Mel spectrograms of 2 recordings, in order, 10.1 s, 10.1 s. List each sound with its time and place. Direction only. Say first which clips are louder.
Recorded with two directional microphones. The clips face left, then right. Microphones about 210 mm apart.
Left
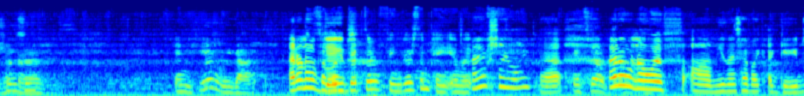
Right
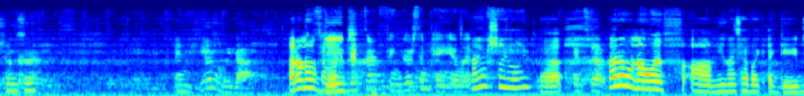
0.0 s a woman's voice: left 1 dB; 10° right (ahead or behind)
2.1 s a woman's voice: left 8 dB; 45° left (ahead or behind)
3.5 s a woman's voice: left 2 dB; 20° left (ahead or behind)
4.4 s a woman's voice: left 14 dB; 50° left (ahead or behind)
5.9 s a woman's voice: even; 20° left (ahead or behind)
